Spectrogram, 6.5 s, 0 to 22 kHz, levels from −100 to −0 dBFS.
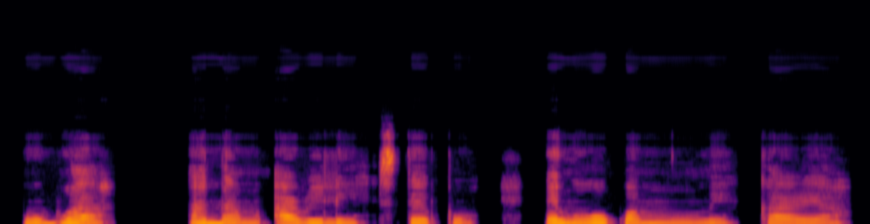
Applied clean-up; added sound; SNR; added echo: none; none; none; none.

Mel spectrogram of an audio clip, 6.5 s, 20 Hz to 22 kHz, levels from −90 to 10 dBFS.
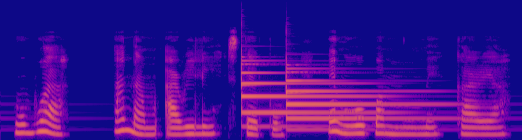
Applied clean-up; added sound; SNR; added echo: none; Doorbell; 0 dB; none.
